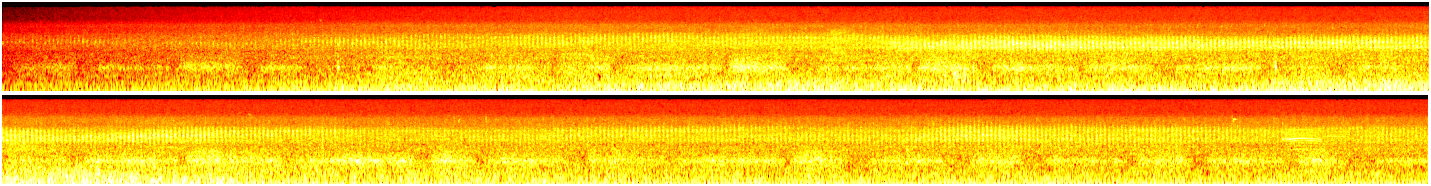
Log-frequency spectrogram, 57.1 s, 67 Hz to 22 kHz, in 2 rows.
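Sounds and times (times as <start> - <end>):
soft irregular low sounds: 0.0 - 57.0
steady hiss: 0.0 - 57.0.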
